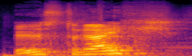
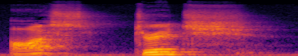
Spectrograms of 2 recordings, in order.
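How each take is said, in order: First: The surname is said like the German word Österreich. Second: The surname is said like the English word ostrich. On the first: The speaker calls it right. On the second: The speaker calls it wrong.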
